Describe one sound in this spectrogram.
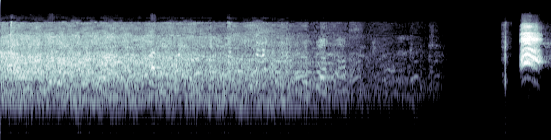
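Young men shout excitedly nearby.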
